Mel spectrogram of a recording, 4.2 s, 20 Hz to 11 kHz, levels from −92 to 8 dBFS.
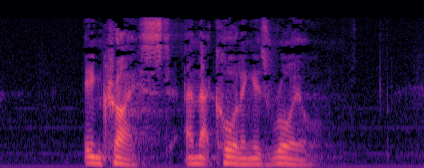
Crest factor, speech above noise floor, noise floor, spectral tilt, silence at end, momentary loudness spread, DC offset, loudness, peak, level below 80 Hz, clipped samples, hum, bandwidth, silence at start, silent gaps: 26 dB; 33 dB; -62 dBFS; -4.5 dB/octave; 1.05 s; 8 LU; under 0.1%; -29 LUFS; -6 dBFS; -62 dBFS; under 0.1%; none; 8 kHz; 0.85 s; none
